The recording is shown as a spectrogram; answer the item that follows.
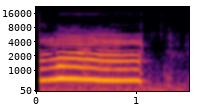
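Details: A Basset Hound gives a single steady, level howl lasting about a second while celebrating St. Patrick's Day.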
